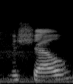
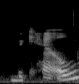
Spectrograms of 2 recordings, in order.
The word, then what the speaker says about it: Michele: Michelle. Michelle Soavi. I mean, it's spelled like Michelle, but it's probably Mikel. Michelle. That's Italian.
